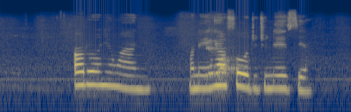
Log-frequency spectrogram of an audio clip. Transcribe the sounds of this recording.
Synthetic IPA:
ɔ˦ɾʊ˦o˦ɲe˦ŋʷaː˨ɲɪ˦ | ɔ˨ne˨ɲa˦fo˦o˨d͡ʒu˨d͡ʒu˦ne˦zi˨a˨

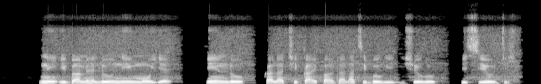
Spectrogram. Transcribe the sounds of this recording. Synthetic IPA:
nĩ˦i˦˨ɡ͡ba˨mɛ̃˨˦lo˨˦nĩ˧mõ˧jɛ˧ | ki˦˨n̩˦lo˧ | ka˧la˧t͡ʃi˧ka˦i˦pa˦˨ɔ˨da˨la˦˨ti˧bo˧ɾi˦i˨ʃo˧ɾo˧ | bi˦si˦o˧˨di˨

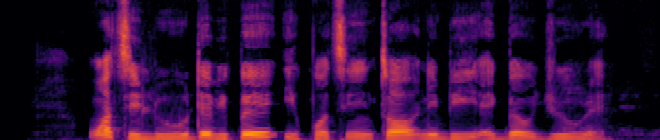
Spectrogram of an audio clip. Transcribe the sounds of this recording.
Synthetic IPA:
wʔɔ̃˦ti˧lu˨˦de˦bi˦k͡pe˦i˦˨k͡pɔ̃˨˦tĩ˧n̩˦tɔ˦nĩ˦bi˦ɛ˨ɡ͡bɛ˨˦o˧d͡ʒu˦˨ɾɛ̰˨

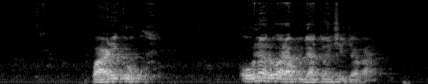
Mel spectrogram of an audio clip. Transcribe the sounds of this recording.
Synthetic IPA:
a˨ɾi˦ko˦˨kʷu˨ | o˦˨˦nɔ˦˨ɾo˦wa˨ɾa˨kʷu˦d͡ʒa˦tʊ˦n̩˦ʃ̬i˦˨d͡ʒɔ˦va˦

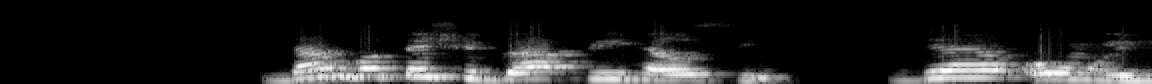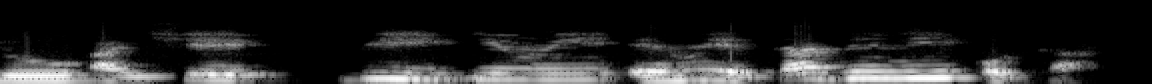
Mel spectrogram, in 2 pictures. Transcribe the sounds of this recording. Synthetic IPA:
da˦ŋ̩˦ɡo˦te˦ʃu˨ɡa˦pi˦ɦɛ˦lsi˨ | d͡ʒɛ˦o˦ŋʷe˨lo˨a˨i˨ʃe˦ | bi˦i˦ɾʷi˦ɛ˨ɾĩ˦ɛ˨ta˦dɪ˦nɪ˦ɔ˨ta˨

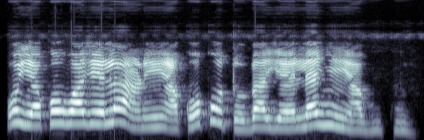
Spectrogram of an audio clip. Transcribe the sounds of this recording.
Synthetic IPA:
o˦jɛ˧˨ko˦wa˦je˦la˦˨ɾ̃ĩ˧a˨ko˨˦ko˦˨to˨˦ba˦jɛ˧lɛ˦j̃ĩ˦a˨bu˨ku˨

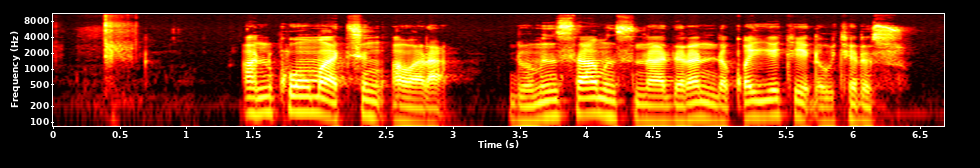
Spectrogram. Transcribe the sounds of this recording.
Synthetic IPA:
ʔa˦ŋkʷoː˦ma˨t͡ʃɪ˦ŋʔa˨wɐ˨ɽaː˦ | doː˨mɪ˦nsaː˦mʊ˨nsʊ˨naː˨dɐ˨ɾɐ˦nda˨kʷʼɐ˦jːɐ˦kʲeː˨ɗa˨wkʲʰe˦da˨su̥˦ʔ

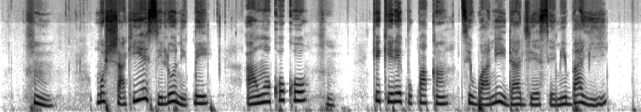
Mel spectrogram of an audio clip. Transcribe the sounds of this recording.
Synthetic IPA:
h̩˨ | mo˧ʃa˨kʰi˨˦je˦˨si˨˦lo˦˨nĩ˨˦k͡pe˦ | a˦˨w̃ɔ̃˧kʰo˦kʰo˦h̩˨ | ke˦ke˧ɾe˦˨k͡pu˧k͡pa˦kã˧ | tʰi˧wa˨˦nĩ˦i˦˨da˨˧d͡ʒi˧ɛ˧sɛ˨mĩ˧˦ba˦jiː˨˦

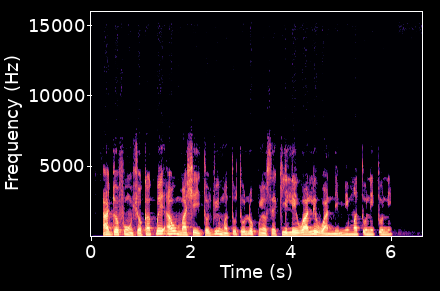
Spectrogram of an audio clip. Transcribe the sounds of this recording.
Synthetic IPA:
a˧d͡ʒɔ˧fũ˧ũ˨ʃɔ˨kã˧k͡pe˦ʔa˦wu˦˨mãː˨˧˦ʃe˧i˨tɔ˨d͡ʒu˦i˦˨mã˨to˦to˦lo˦˨kũ˧jɔ˨sɛ˨ki˦i˧le˦˧wa˦le˦˨wa˨nĩ˨˦mĩ˦mã˦to˦nĩ˦to˦nĩ˦

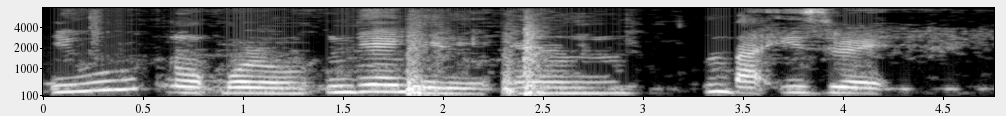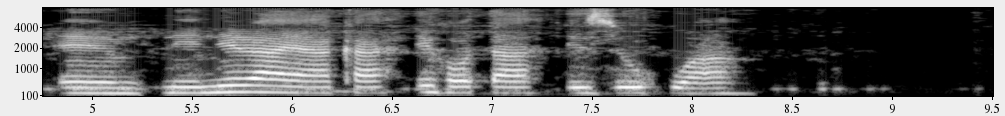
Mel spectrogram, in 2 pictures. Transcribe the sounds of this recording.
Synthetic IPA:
i˨wu˦nʊ˨k͡pʊ˨ɾʊ˨ŋ̩˦de˦ɲe˨ɾe˨˦˨ | m̩˦ba˨i˦zɾe˦˨l | ne˨ɲe˦ɾa˦ja˦a˦ka˦ɪ˦ɦɔ˦ta˦e˦˨zi˨˦o˦kʷu˦a˦ɦʊ˨

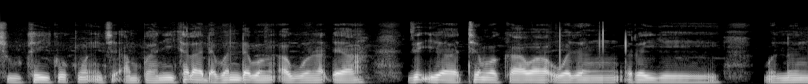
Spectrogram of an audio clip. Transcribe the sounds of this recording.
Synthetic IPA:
t͡ʃuː˨kʰa˦jkʷoː˦kʷʊ˦ma̰˦ʔɪ̰˦nt͡ʃḛː˦ʔa˨mɸaː˨niː˦kɐ˦laː˨da˨bɐ˦ndɐ˨bɐ˦ŋʔa̰˨ɡʷoː˦na̰˦ɗɐ˦ja˦za˦˨ʔɪ˦ja˨te˦mɐ˨kʰaː˦waː˦wɐ˦d͡ʒɛ˦nɾɐ˦jeː˨ | wɐ̰˨nːɪ˦ŋ

